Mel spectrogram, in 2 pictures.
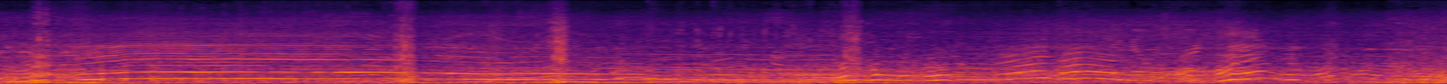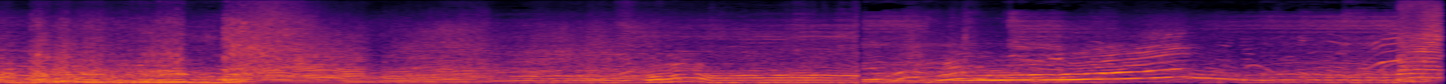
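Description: A motorcycle engine revs loudly, rising and falling.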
